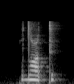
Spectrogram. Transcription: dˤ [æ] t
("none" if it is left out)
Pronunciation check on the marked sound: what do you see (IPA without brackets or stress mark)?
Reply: ɛ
